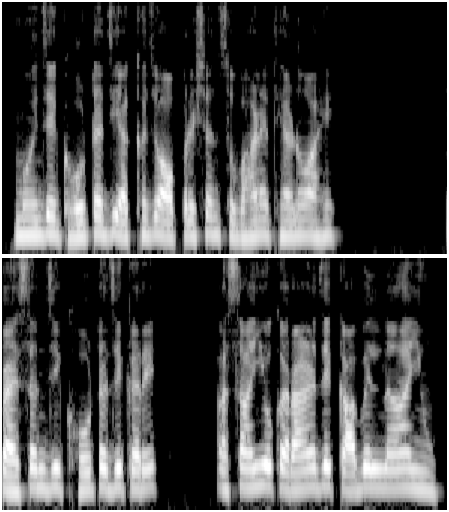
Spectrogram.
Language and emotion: Sindhi, sad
